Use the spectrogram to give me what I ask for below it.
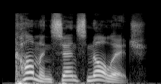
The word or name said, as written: Commonsense knowledge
